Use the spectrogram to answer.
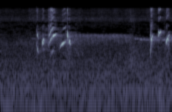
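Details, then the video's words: Passage goldfinch giving a few sharp, tinkling chirps, a long thin steady whistle, then another quick cluster of bright high notes. "jilguero del paso"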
